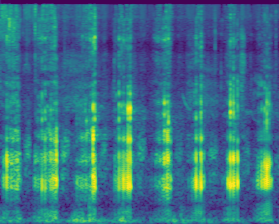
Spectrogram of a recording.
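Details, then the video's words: American Pit Bull Terrier whose voice a passer-by mistook for a pig, giving a rapid series of short, nasal, grunting squeals, roughly two per second, each a brief rough burst. "Funny dog reactions my hybrid American pitbull half dog half Pig"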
